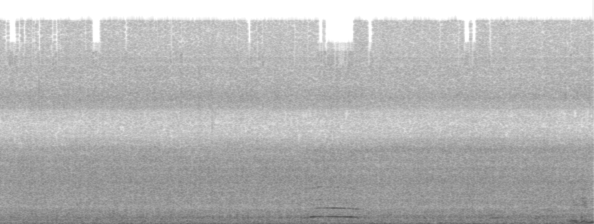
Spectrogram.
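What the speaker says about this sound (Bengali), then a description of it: "এই যে উপর থেকে আসতেছে, পাহাড়ের উপর থেকে পানিটা আসতেছে, কয়েকটা ধাপে পানিটা আসছে" The Ladai waterfall cascades down a hill in several steps near Niladri Lake, Sunamganj, making a dense, even roar of falling water throughout, with a faint whistle briefly above it.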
